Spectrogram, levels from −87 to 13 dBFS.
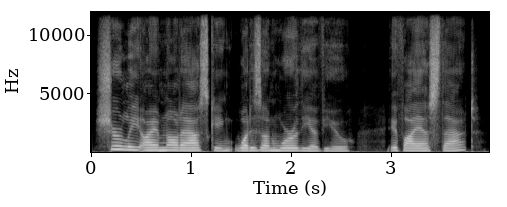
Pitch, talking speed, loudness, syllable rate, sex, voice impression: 205 Hz, 210 wpm, -16 LUFS, 5.6 syllables/s, female, feminine, slightly adult-like, sincere, friendly, sweet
